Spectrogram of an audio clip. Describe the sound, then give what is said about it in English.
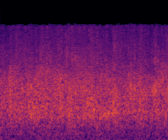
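Audience applause fills the space, a short and even burst of many hands clapping at moderate loudness that holds steady from start to finish without voices on top. “Now, I see that about a third of you applauded to that.”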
